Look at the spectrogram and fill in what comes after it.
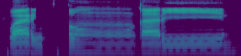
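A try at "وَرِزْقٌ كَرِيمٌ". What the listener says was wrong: Zainnya jelaskan warizqum karim.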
